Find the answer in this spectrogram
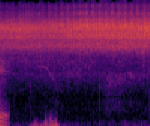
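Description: Insects trilling steadily in a high, even drone in dry tropical scrub, with a short low rumble about half a second in.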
